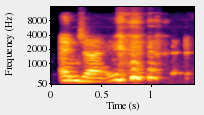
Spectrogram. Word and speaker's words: Ndiaye: you say your name exactly last name andj and that's the part that always gets me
